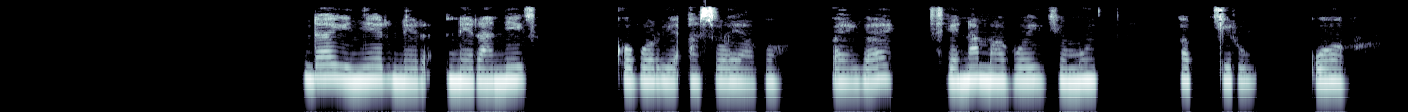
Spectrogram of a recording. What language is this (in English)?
Kalenjin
